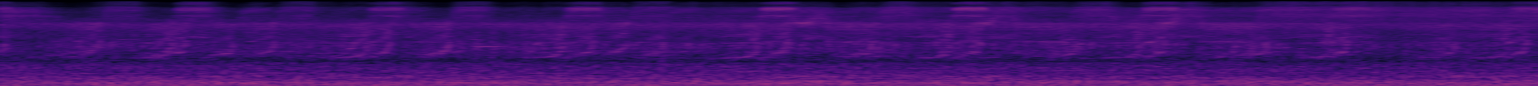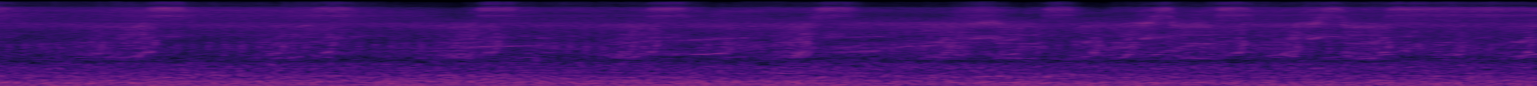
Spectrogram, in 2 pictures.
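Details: Cicadas on a sunny summer mountain keep up a constant high, sizzling drone, beating in quick regular pulses throughout, with a steady faint low hum beneath.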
